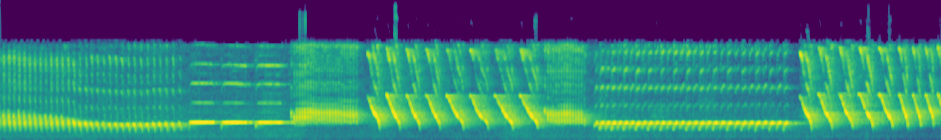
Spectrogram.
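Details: Canary singing for young birds to learn from: a low, steady trill, a short pulsed phrase, a buzzy roll, then quick bursts of falling whistled notes alternating with long rolled trills.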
